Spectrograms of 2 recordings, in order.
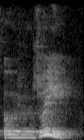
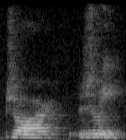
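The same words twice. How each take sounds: First: The word is said smoothly in one go. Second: The word is split into separate syllables.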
